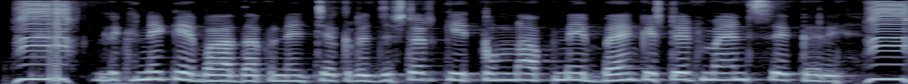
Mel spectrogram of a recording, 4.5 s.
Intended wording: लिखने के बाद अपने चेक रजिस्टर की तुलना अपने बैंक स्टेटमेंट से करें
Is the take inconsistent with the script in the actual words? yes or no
no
